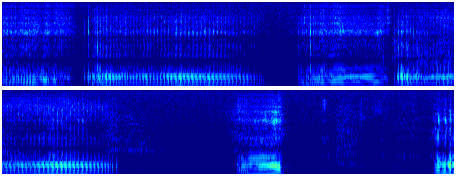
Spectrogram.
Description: Our new Weimaraner puppy "Cody" taking a serious nap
